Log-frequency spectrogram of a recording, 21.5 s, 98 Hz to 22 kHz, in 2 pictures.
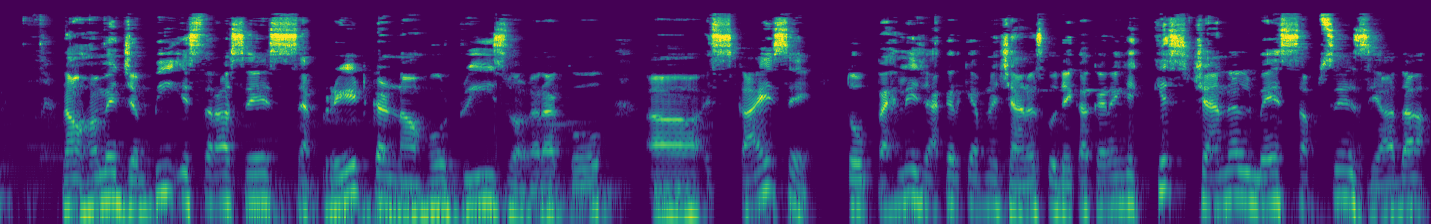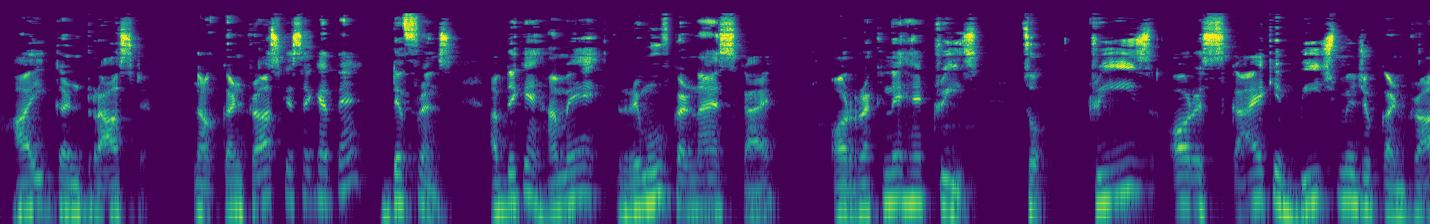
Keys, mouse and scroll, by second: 6.8 click, 12.3 click.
